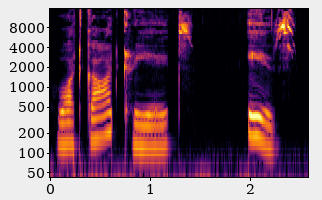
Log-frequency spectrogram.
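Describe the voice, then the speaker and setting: Slow, mellow woman reading aloud. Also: very deep voice, no echo. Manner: measured, deliberate, with frequent pauses. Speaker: audiobook reader. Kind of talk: scripted reading of a spiritual book.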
